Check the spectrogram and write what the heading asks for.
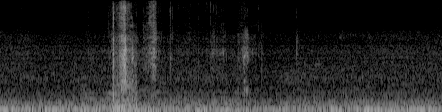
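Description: A small plastic bag being handled and turned over, giving a short crinkle about a second in and a couple of fainter clicks, over a low steady background hum.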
